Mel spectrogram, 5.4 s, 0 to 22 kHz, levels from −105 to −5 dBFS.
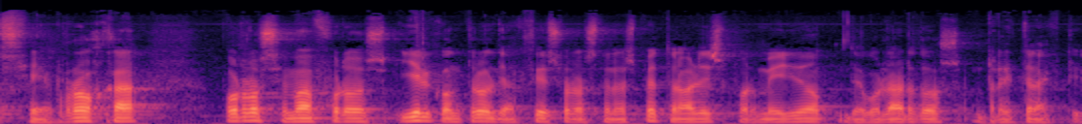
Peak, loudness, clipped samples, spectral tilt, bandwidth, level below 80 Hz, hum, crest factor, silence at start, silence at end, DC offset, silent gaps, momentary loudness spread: -14 dBFS; -36 LUFS; under 0.1%; -5 dB/octave; 15.5 kHz; -58 dBFS; none; 22 dB; 0 s; 0 s; under 0.1%; none; 8 LU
